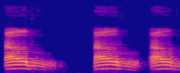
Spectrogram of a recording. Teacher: Sebelumnya di sini ada hamzah qata yang berharokat fathah. Nah, maka roknya dibaca dengan tafkhim ya, dengan tebal.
